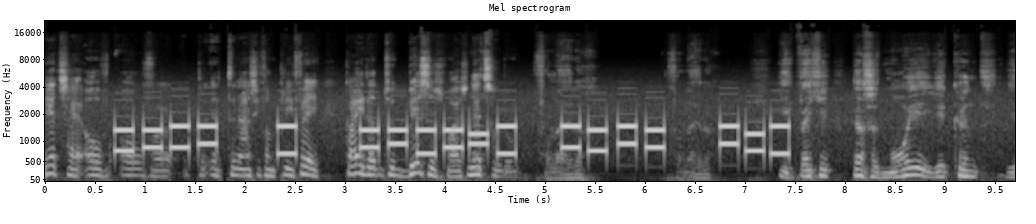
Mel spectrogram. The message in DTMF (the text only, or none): 589# 3 8028*3 95#8 #43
